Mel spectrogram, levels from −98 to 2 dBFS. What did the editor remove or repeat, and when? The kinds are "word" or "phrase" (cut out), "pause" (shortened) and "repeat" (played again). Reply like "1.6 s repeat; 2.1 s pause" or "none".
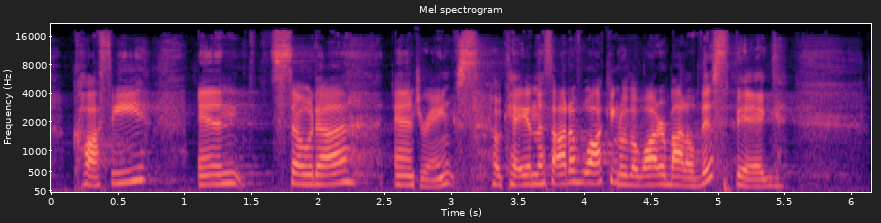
2.7 s word; 4.3 s word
